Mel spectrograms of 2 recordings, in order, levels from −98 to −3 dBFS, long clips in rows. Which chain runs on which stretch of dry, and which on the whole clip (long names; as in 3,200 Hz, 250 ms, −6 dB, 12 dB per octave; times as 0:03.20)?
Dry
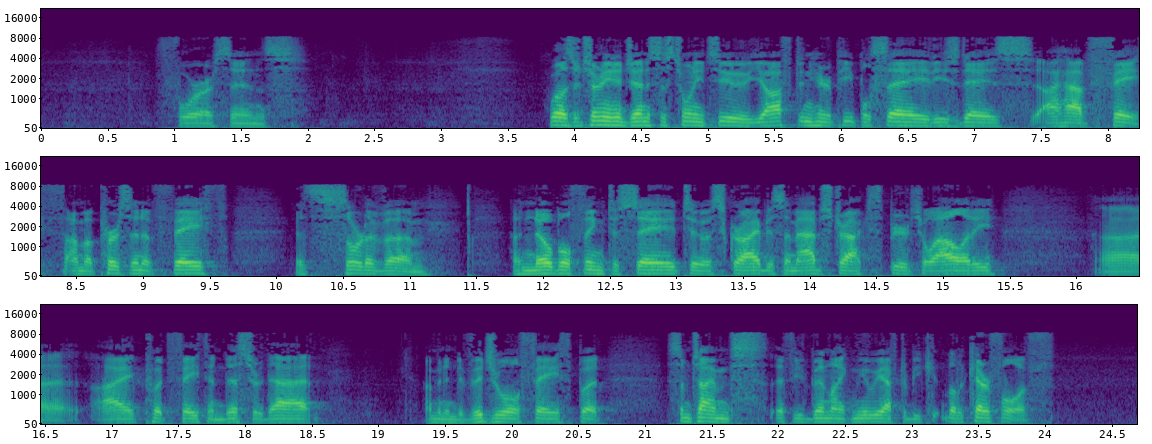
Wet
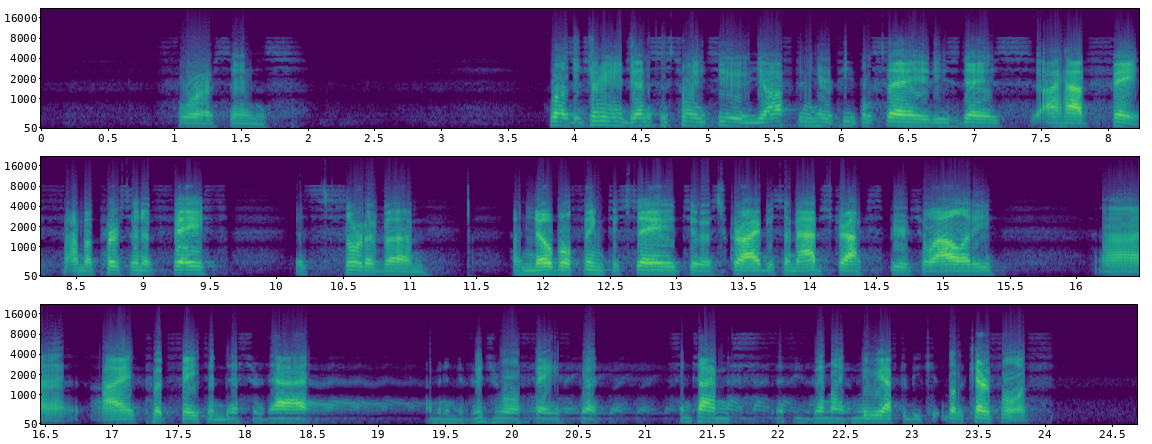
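0:03.86–0:06.24: downward compressor 4 to 1, threshold −27 dBFS + double-tracking delay 14 ms −5.5 dB
0:08.75–0:10.17: high-shelf EQ 2,300 Hz +6 dB + saturating transformer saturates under 560 Hz
0:17.87–0:22.64: phaser with its sweep stopped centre 1,200 Hz, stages 6 + feedback echo with a swinging delay time 204 ms, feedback 61%, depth 106 cents, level −16 dB
whole clip: adaptive Wiener filter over 41 samples; high-pass filter 1,300 Hz 6 dB per octave; high-shelf EQ 6,400 Hz +4.5 dB; level +8.5 dB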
